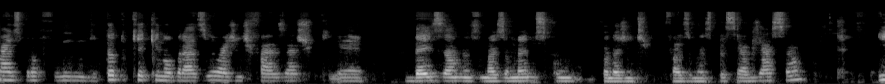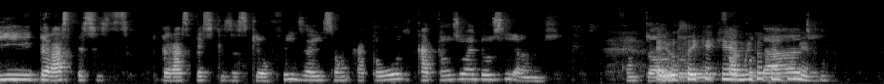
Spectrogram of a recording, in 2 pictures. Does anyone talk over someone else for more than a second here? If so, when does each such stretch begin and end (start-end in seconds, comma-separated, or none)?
15.4-17.0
